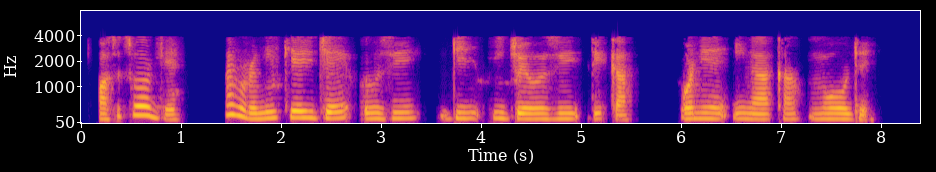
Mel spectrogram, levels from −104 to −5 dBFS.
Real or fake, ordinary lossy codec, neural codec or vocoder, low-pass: fake; AAC, 16 kbps; codec, 16 kHz, 1 kbps, X-Codec, HuBERT features, trained on balanced general audio; 7.2 kHz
